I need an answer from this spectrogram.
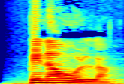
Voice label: penaolla, dialettu

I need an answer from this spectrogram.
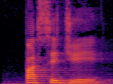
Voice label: pasege, dialettu

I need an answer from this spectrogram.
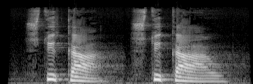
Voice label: "stucastucau", dialettu

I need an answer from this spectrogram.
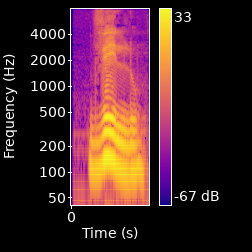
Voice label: "vellu", dialettu

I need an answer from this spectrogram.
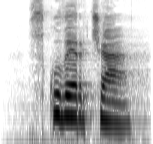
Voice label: "scuvercia", dialettu

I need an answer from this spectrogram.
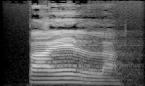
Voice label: paella, dialettu

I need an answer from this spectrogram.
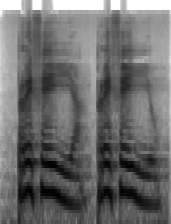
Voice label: prefeiafeiu, dialettu

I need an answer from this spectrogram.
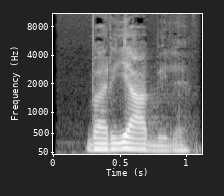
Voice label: "variabile", dialettu

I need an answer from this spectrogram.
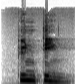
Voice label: puntin, dialettu

